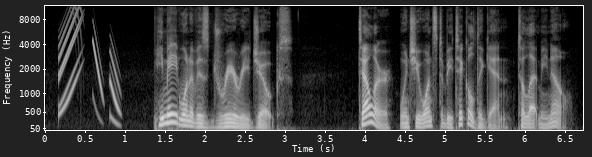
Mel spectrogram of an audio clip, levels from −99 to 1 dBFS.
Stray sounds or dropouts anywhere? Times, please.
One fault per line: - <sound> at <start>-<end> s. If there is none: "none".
- chirp at 0.2-1.0 s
